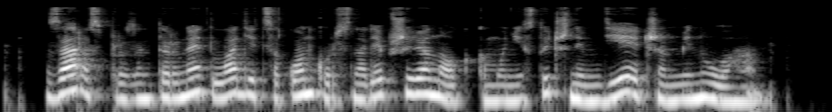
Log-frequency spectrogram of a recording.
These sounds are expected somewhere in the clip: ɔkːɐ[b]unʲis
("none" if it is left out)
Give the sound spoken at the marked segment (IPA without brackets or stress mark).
m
